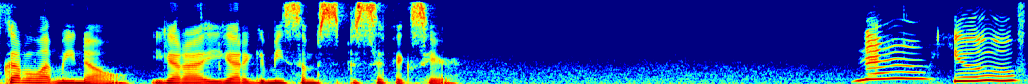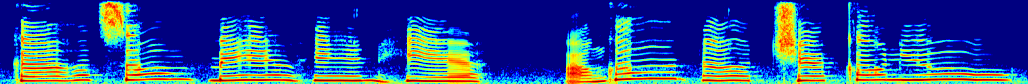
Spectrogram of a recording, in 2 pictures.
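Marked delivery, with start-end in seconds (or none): 4.3-10.2 high, slow, sing-song voice; high drawn-out mock-sweet notification voice; silly voice. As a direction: coo it like a creepy cartoon. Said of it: "how do you want me to say it".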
